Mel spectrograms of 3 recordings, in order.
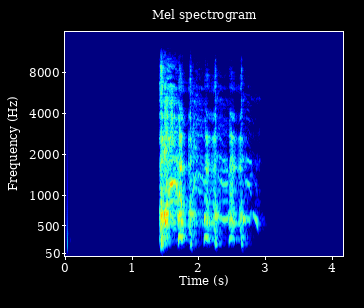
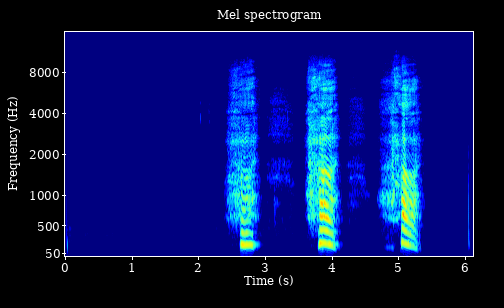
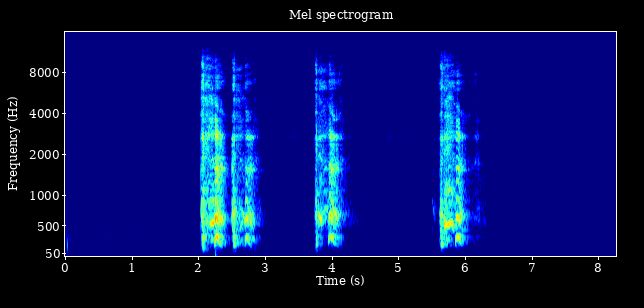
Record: cough_length: 4.2 s
cough_amplitude: 19628
cough_signal_mean_std_ratio: 0.34
exhalation_length: 6.1 s
exhalation_amplitude: 24943
exhalation_signal_mean_std_ratio: 0.28
three_cough_length: 8.3 s
three_cough_amplitude: 32368
three_cough_signal_mean_std_ratio: 0.28
survey_phase: beta (2021-08-13 to 2022-03-07)
age: 65+
gender: Male
wearing_mask: 'No'
symptom_none: true
smoker_status: Never smoked
respiratory_condition_asthma: false
respiratory_condition_other: false
recruitment_source: REACT
submission_delay: 5 days
covid_test_result: Negative
covid_test_method: RT-qPCR
influenza_a_test_result: Negative
influenza_b_test_result: Negative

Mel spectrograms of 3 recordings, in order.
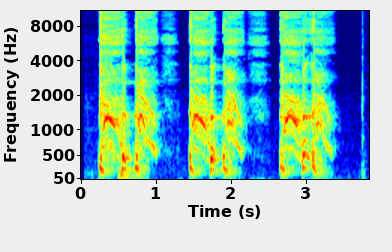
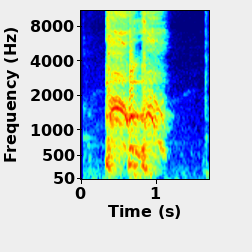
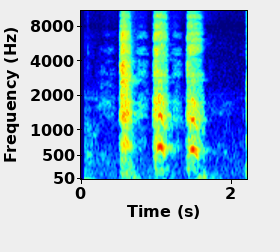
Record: three_cough_length: 3.8 s
three_cough_amplitude: 32768
three_cough_signal_mean_std_ratio: 0.62
cough_length: 1.7 s
cough_amplitude: 32768
cough_signal_mean_std_ratio: 0.64
exhalation_length: 2.2 s
exhalation_amplitude: 32768
exhalation_signal_mean_std_ratio: 0.38
survey_phase: beta (2021-08-13 to 2022-03-07)
age: 18-44
gender: Male
wearing_mask: 'No'
symptom_none: true
smoker_status: Ex-smoker
respiratory_condition_asthma: false
respiratory_condition_other: false
recruitment_source: REACT
submission_delay: 4 days
covid_test_result: Negative
covid_test_method: RT-qPCR
influenza_a_test_result: Negative
influenza_b_test_result: Negative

